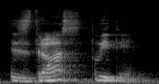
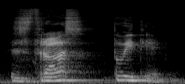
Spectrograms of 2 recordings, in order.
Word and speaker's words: Здравствуйте: Здравствуйте. You would notice in the spelling we have a V after A, but that V is silent. Hence we say Здравствуйте.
